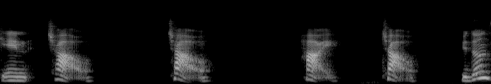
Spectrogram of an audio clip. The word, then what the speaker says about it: ciao: or china china now the letter i can also be followed by some other vowels in that case it's not pronounced like in ciao ciao hi ciao you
